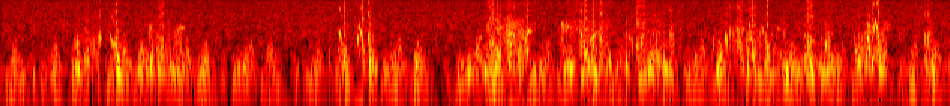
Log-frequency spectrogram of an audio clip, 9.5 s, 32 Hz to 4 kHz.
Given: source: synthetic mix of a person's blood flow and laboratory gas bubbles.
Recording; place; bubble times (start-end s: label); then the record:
Doppler ultrasound of blood flow; precordium
0.71-1.03 s: bubbles
1.07-1.25 s: bubbles
1.45-1.84 s: bubbles
3.27-3.32 s: bubbles
3.35-3.50 s: bubbles
3.53-3.79 s: bubbles
4.75-5.34 s: bubbles
5.56-6.14 s: bubbles
6.21-6.83 s: bubbles
7.10-8.36 s: bubbles
8.44-9.04 s: bubbles
9.21-9.39 s: bubbles
9.46-9.51 s: bubbles
From the record:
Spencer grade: 3 (all of the cardiac periods contain showers or single bubble signals, but not dominating or overriding the cardiac motion signals); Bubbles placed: anywhere in the cardiac cycle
